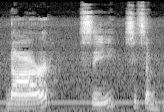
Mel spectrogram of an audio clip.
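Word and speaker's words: narcissism: First of all, it's when you pronounce the words, just slow down, right? So with you separate syllables, so which make you to pronounce it easier. So it's nar, si, sism.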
